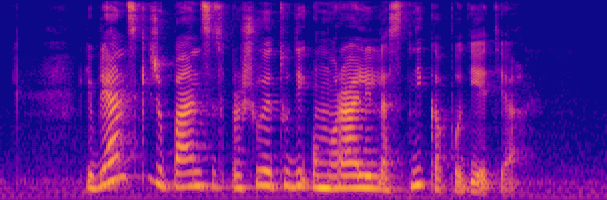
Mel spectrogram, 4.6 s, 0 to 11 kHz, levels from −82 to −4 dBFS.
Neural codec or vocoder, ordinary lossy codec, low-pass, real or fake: none; none; none; real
